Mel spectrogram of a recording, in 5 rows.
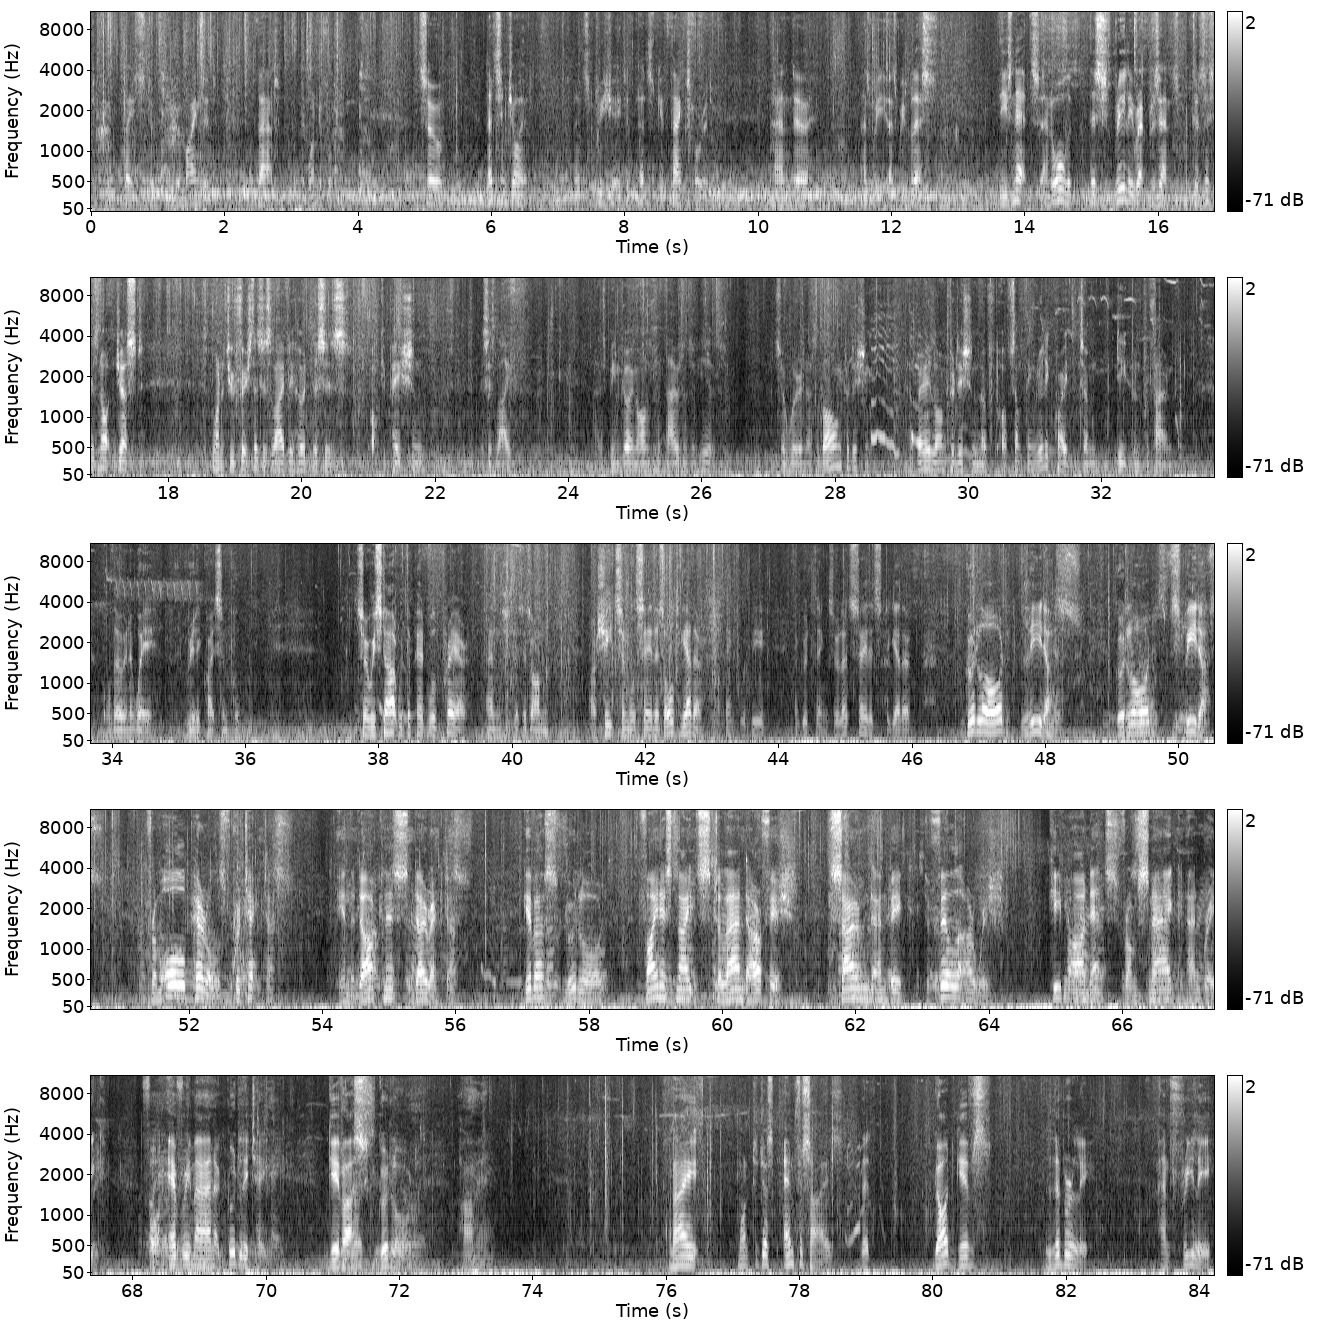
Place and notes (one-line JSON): {"title": "Paxton, Scottish Borders, UK - River Sounds - Blessing of the Nets, Paxton", "date": "2013-05-01 18:10:00", "description": "Field recording of the traditional Blessing of the Nets ceremony that took place on the banks of the Tweed at Paxton on May 1st 2013.\nThe Paxton netting station is one of the very few fisheries still operating this traditional net and cobble method of salmon and trout fishing.\nThe first catch that evening was of two large and one smaller sea trout. The first fish is always for the Minister and this was gutted and cleaned on the river side by George Purvis.\nThanks to the Minister Bill Landale, for permitting this recording and to Martha Andrews, Paxton House, for inviting us along.", "latitude": "55.76", "longitude": "-2.10", "timezone": "Europe/London"}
